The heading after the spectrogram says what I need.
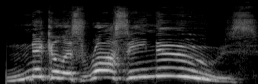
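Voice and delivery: slow, high and loud, like a show intro; announcer call of the show title; show title shout. Acted. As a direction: belt out the show's name slowly.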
